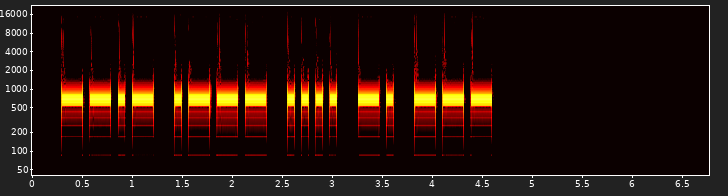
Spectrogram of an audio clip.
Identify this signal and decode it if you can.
Morse code, heard as a keyed tone, about 17 wpm, 700 Hz. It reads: QJHNO
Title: Code Groups - 5 Letters - 17wpm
